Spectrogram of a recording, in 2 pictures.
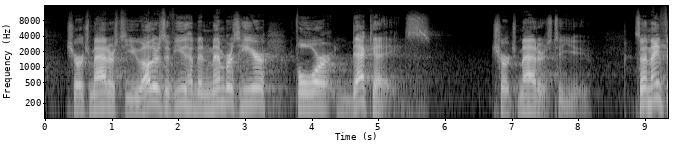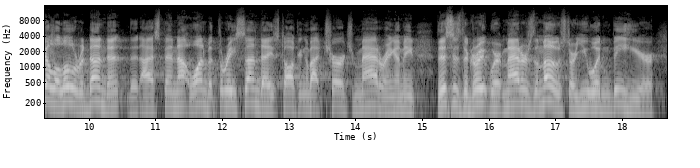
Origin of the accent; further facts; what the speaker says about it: Eatonton, Georgia, United States; I do know that the tallest structure in my hometown, Eatonton, Georgia, and I'm not making this up, is the Eatonton Cooperative Feed Silo. It's the tallest structure, no joke, in Putnam County.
